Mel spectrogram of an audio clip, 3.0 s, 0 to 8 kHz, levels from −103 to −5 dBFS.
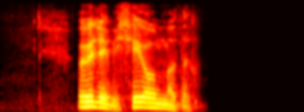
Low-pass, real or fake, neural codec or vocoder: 7.2 kHz; fake; codec, 16 kHz, 16 kbps, FunCodec, trained on LibriTTS, 50 frames a second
